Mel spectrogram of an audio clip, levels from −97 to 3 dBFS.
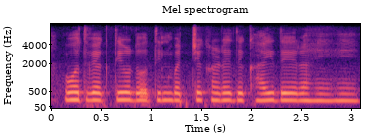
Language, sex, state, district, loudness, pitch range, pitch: Hindi, female, Bihar, Jahanabad, -23 LUFS, 210-220 Hz, 215 Hz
